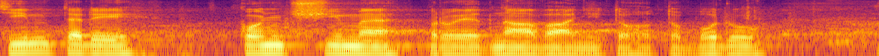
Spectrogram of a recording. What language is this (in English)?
Czech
